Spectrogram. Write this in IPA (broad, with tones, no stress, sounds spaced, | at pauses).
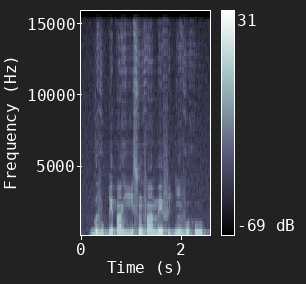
ɡʷ i˦ v u˨ ɡ͡b e˦˨ p ã˨ ɣ iː˨˦ s ũ˦ f ã˨ m e˦ f i˨ ɡ͡b ĩ˦ v u˦ h u˨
